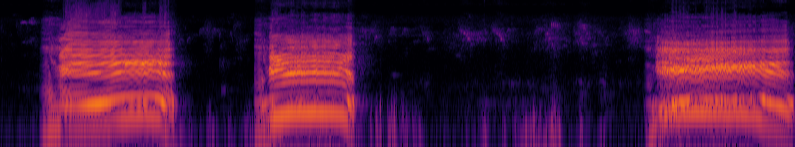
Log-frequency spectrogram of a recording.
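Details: Separated from its companion for vaccination, a village cow calls to another in the morning with three loud, hoarse moos, each lasting one to two seconds, with quiet gaps between them.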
